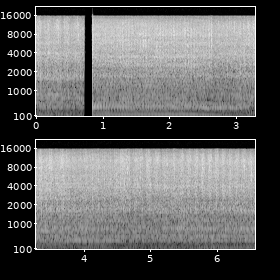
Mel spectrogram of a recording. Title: car engine rattling - What's this Noise?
